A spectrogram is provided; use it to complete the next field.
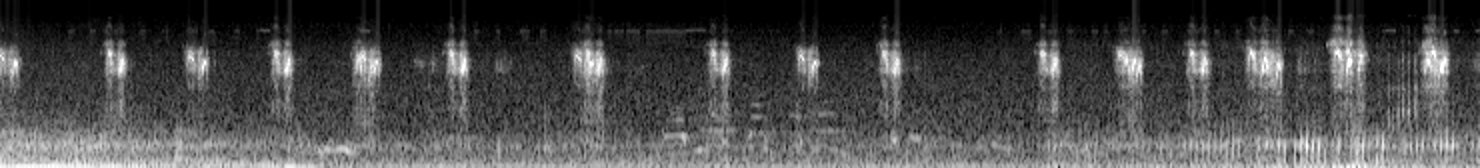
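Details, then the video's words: House sparrow producing a rapid, persistent string of high, sharp chirps, some overlapping near the end, with low rumbling noise at the start and a louder burst late in the recording. "Воробей домовый"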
